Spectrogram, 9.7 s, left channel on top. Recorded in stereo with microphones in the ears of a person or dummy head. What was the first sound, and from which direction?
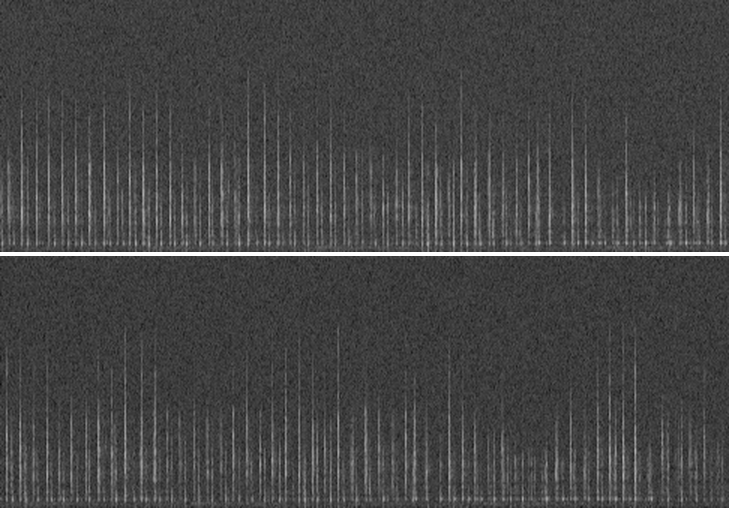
Only background noise.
